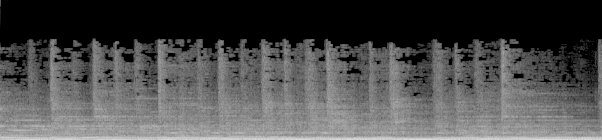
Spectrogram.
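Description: Steel-string acoustic guitar strummed in a steady rhythm, with an electric guitar playing along: an instrumental passage between sung lines.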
